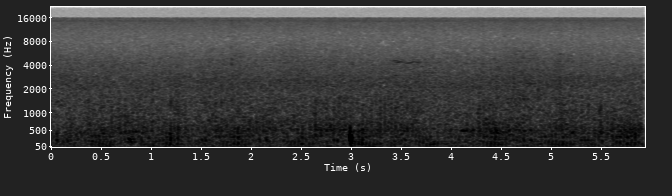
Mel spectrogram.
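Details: A 4-week-old kitten purrs softly in a low, steady rumble.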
